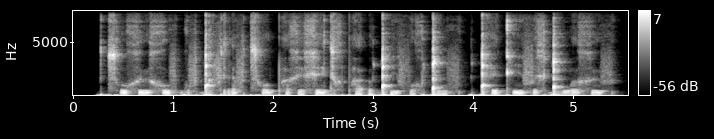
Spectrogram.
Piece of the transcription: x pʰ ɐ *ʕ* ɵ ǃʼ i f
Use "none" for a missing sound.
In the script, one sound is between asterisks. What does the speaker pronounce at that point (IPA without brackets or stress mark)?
ʔ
